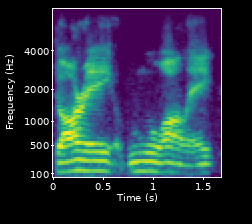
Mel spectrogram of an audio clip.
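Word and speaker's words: Ogunbowale: they do there's my mayor there's my man Dario wale yes I had to say that a bunch of times guys to get that down so it's dari Wally yes that's how you pronounce his last name heard on the radio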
